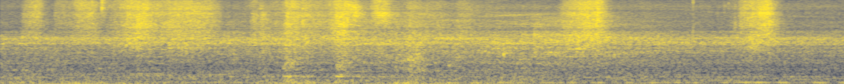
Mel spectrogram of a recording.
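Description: Faint handling noise, a few light irregular knocks and rustles, as a small plastic keepsake container is picked up and turned in the hands, over a low steady hum.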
